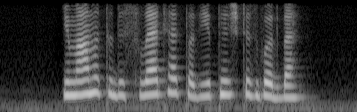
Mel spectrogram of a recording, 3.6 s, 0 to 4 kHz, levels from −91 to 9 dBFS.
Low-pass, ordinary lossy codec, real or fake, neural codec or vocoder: 3.6 kHz; none; fake; codec, 16 kHz, 0.5 kbps, FunCodec, trained on Chinese and English, 25 frames a second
